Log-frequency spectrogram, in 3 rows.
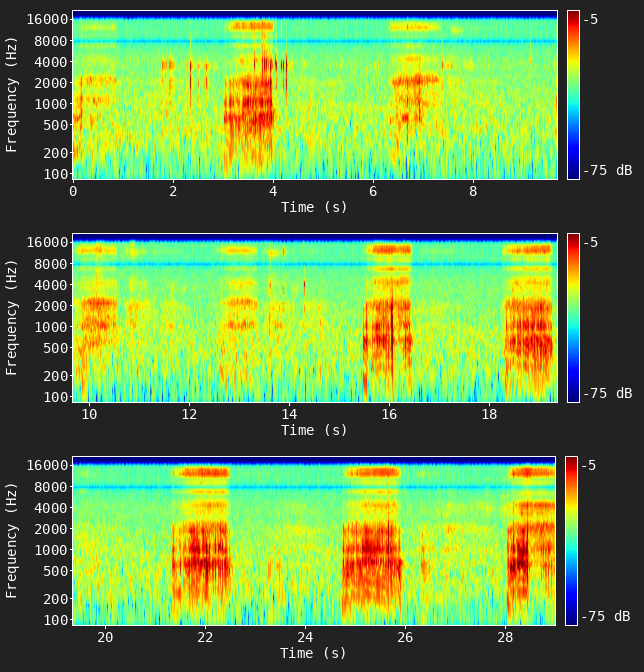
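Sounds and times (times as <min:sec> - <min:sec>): dog snoring loudly: 0:00.0 - 0:00.9, 0:03.0 - 0:04.1, 0:06.3 - 0:07.4, 0:09.7 - 0:10.6, 0:12.6 - 0:13.4, 0:15.5 - 0:16.5, 0:18.3 - 0:19.4, 0:21.3 - 0:22.6, 0:24.7 - 0:26.6, 0:28.0 - 0:29.0.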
